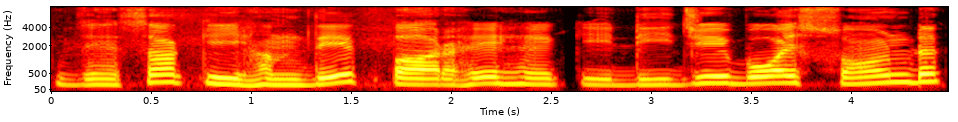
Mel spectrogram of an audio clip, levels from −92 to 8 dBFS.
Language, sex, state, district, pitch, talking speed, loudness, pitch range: Hindi, male, Madhya Pradesh, Katni, 175 Hz, 160 wpm, -16 LUFS, 160-200 Hz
